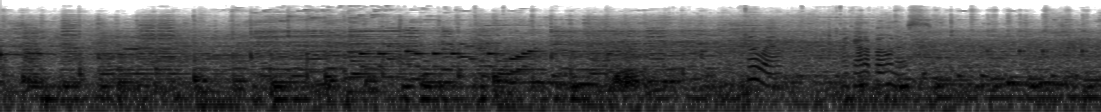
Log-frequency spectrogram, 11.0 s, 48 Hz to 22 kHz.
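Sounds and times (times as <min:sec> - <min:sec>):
slot machine electronic win tune: 0:03.1 - 0:06.2.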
